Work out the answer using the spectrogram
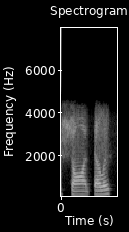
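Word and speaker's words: Schan Ellis: I'm on Facebook by the same name, Shawn Ellis, SCHANELLIS.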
